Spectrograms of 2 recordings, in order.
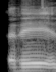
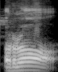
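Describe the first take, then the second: First: It is said with an Urdu 'ay' vowel. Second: It is said with an Arabic 'ah' vowel. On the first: This is the Urdu way of naming the letter. The speaker calls it wrong. "ये उर्दू है" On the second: This is the Arabic way of naming the letter. The speaker calls it right. "रे नहीं कहते बल्कि रॉ कहते हैं"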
